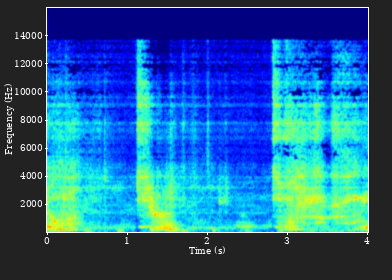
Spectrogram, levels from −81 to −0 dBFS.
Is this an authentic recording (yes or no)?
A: no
